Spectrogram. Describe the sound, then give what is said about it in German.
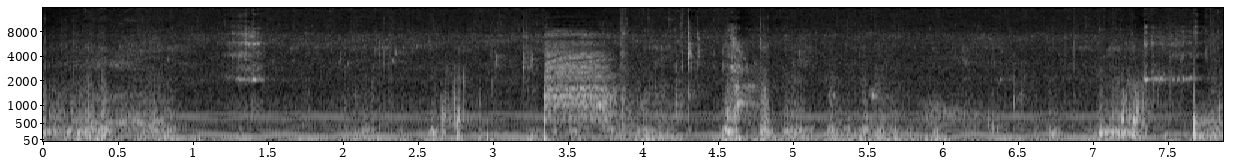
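Water is poured for tea in a steady, hissing stream with a few light clinks of a cup, over a constant low mechanical hum. No one speaks. “Jetzt noch ein schönes Wasser dazu.”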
